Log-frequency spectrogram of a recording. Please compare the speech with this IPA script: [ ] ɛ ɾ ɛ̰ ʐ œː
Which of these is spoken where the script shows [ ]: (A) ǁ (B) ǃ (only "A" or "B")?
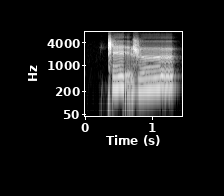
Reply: A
